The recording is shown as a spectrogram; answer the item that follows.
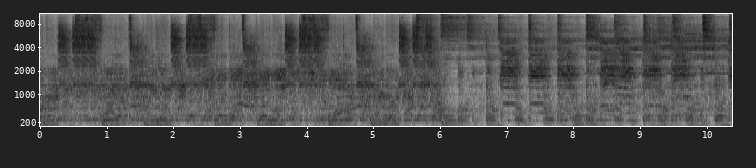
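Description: Live industrial electro-punk music: an acoustic drum kit played with sticks over electronic keyboard sounds. About six seconds in the music dips briefly, then carries on with a steadier, evenly spaced pattern of cymbal hits.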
